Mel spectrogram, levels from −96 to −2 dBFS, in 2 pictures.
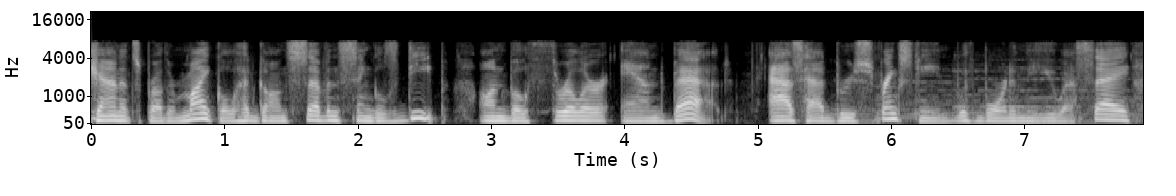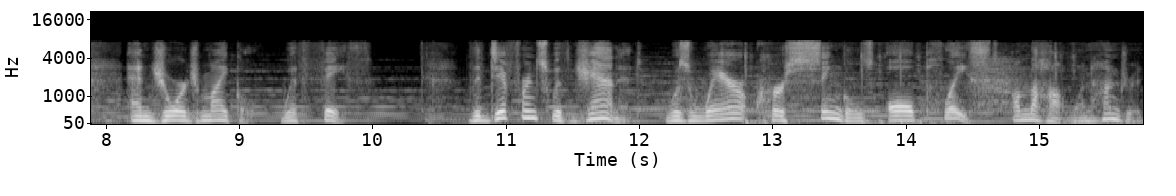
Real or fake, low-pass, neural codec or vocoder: real; 7.2 kHz; none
